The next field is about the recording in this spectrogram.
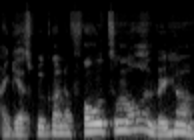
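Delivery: mock muttering under breath. Retelling a remark made when mad at waiting: imitating muttering under breath. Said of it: "under my breath".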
